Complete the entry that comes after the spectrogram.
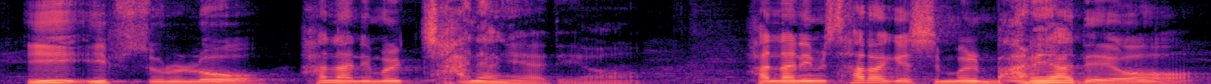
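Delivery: normal talking voice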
